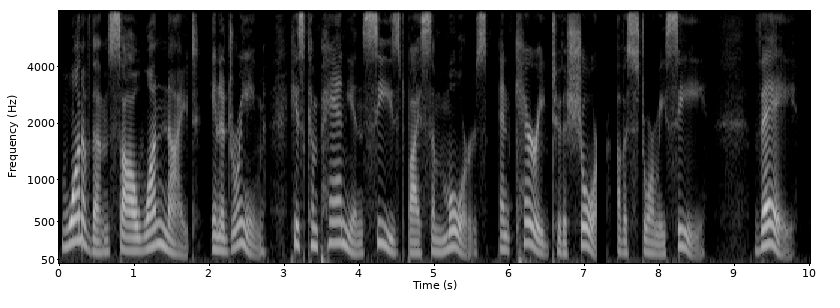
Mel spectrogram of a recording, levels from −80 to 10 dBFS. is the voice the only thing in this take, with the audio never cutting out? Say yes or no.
no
